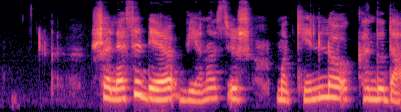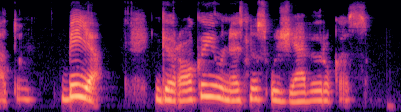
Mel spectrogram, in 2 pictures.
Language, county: Lithuanian, Vilnius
